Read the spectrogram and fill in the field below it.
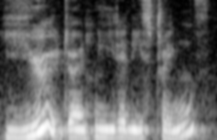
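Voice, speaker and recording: A woman voicing a bossy, scheming male puppet master, a children's storybook villain with a loud, gloating manner. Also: sits low, very animated, slow pace, slightly rough, heavily acted. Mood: coaxing.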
